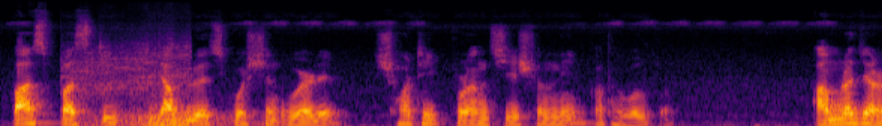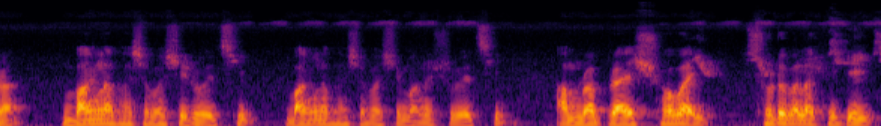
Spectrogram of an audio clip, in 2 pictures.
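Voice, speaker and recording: Male language teacher, mid-pitched voice, patient repetitive drilling of each word. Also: a little mellow. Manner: repeats and drills each word, spells letters out. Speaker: English teacher. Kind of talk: pronunciation lesson.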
